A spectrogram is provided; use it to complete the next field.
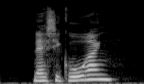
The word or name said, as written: nasi goreng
